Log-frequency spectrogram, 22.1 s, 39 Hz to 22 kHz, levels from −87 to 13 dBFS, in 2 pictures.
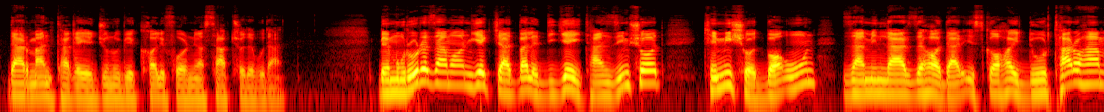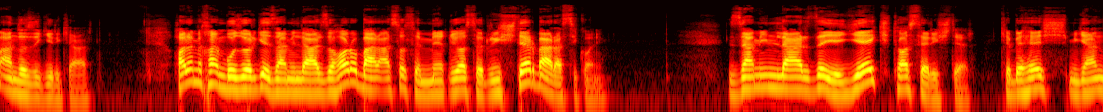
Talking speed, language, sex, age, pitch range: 140 wpm, Persian, male, 40-59, 105-165 Hz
